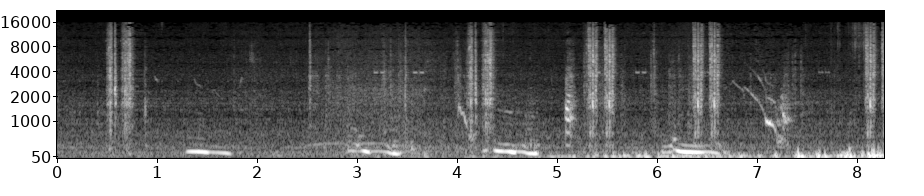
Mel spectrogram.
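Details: Lions exchange soft, low, descending moaning contact calls between a mother and her cubs.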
